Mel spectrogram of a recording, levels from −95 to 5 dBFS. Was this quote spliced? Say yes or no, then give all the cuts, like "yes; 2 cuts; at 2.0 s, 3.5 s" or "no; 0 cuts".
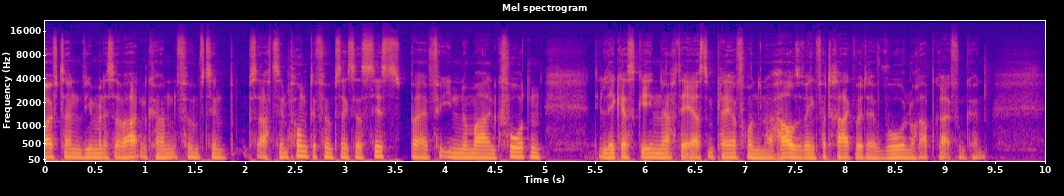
no; 0 cuts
